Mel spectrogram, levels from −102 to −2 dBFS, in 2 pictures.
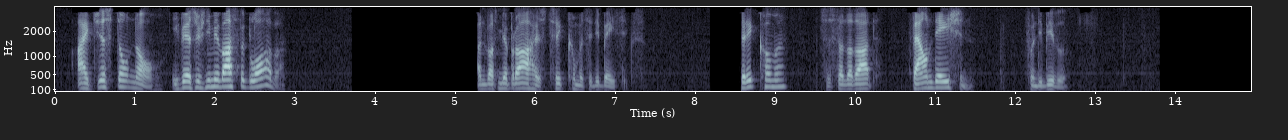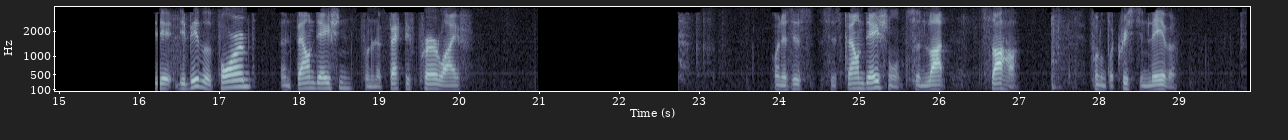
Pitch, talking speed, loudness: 100 Hz, 105 wpm, -34 LUFS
